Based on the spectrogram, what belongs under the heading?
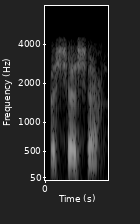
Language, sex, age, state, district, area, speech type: Dogri, male, 18-30, Jammu and Kashmir, Reasi, rural, conversation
